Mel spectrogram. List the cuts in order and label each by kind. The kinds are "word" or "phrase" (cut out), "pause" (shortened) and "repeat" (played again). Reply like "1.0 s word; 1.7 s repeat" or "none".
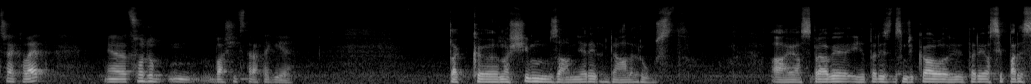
2.4 s word; 6.0 s word; 8.1 s word; 9.0 s word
